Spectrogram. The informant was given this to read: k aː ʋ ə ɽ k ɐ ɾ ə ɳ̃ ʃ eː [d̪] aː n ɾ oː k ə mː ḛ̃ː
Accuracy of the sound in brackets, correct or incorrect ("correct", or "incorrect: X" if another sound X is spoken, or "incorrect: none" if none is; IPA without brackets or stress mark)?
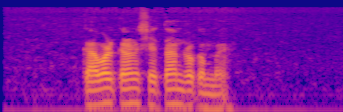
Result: incorrect: t̪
